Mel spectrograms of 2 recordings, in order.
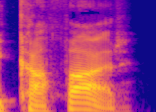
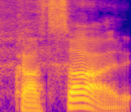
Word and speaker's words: cazar: But the word casar, C-A-S-A-R. Yeah. Or more appropriately, casarse is to get married. But if you change the S to a Z, in Spain it's pronounced differently. It'd be cazar. But in the Americas, it's cazar. It sounds the same, but it means to hunt.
